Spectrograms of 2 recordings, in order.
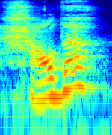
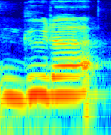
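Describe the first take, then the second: First: The word begins with a breathy H sound. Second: The word begins with a hard G sound.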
